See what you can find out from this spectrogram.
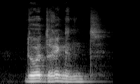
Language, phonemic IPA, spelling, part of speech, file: Dutch, /dorˈdrɪŋənt/, doordringend, verb / adjective, Nl-doordringend.ogg
- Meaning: present participle of doordringen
